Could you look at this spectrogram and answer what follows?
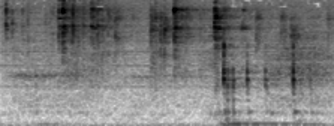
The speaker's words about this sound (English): Take the keys to the handcuffs. Good. Now cuff me to my chair.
